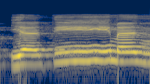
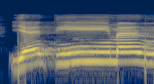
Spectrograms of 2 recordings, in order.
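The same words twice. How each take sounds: No difference in how they are said.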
